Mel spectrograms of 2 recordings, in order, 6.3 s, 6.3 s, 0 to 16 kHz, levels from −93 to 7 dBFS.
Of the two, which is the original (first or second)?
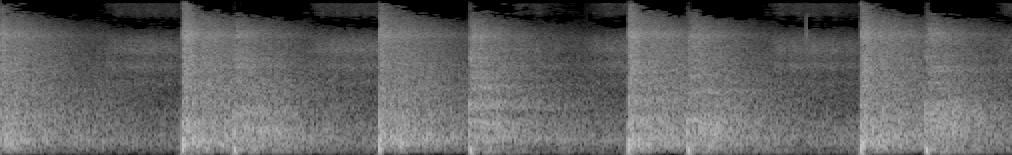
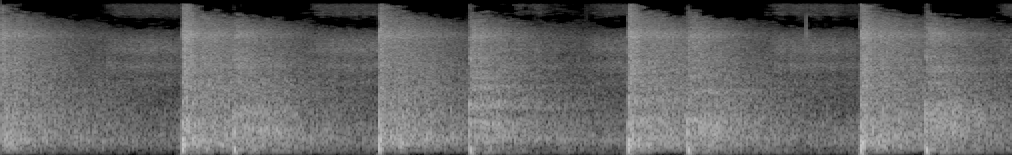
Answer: first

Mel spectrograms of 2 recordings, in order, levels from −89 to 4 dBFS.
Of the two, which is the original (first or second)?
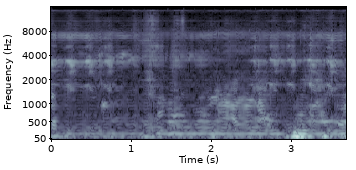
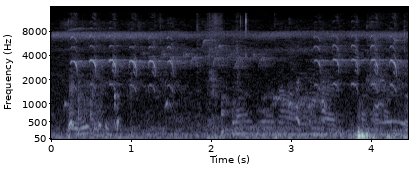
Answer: second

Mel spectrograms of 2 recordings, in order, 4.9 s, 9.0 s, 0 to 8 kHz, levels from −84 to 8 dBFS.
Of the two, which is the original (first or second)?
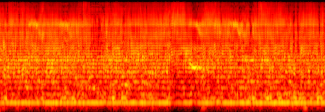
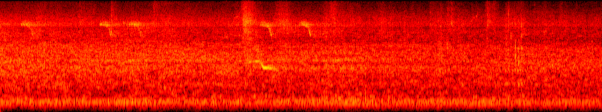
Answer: second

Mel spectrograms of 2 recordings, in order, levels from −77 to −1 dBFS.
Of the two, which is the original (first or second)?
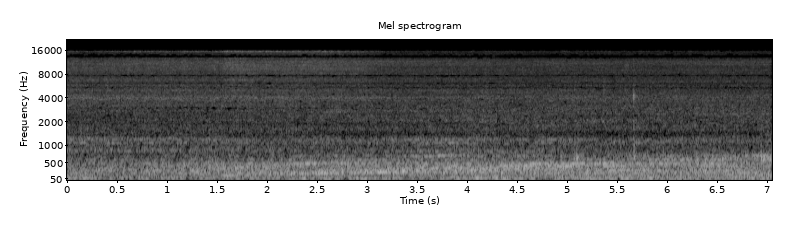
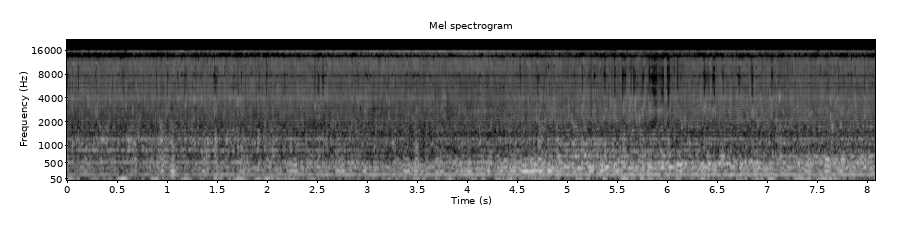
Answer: first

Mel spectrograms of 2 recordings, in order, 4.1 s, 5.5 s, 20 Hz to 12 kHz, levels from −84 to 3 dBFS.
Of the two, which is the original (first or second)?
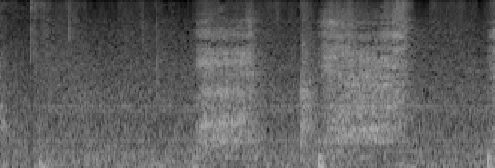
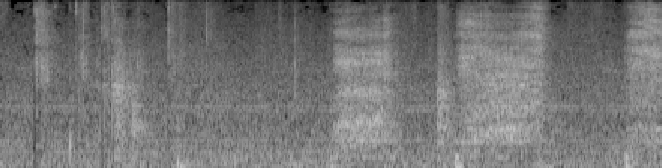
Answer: second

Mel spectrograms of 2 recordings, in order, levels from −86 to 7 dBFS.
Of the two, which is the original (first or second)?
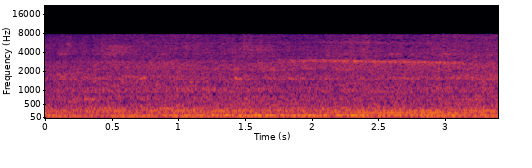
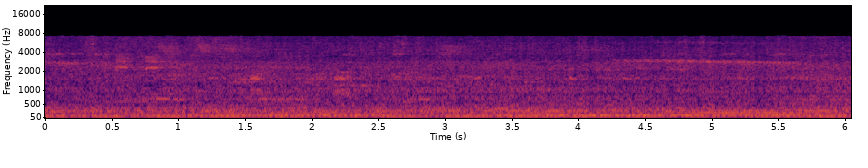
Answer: second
